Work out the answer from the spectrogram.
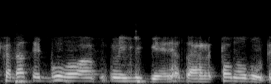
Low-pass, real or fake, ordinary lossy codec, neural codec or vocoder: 7.2 kHz; fake; Opus, 24 kbps; codec, 44.1 kHz, 2.6 kbps, SNAC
